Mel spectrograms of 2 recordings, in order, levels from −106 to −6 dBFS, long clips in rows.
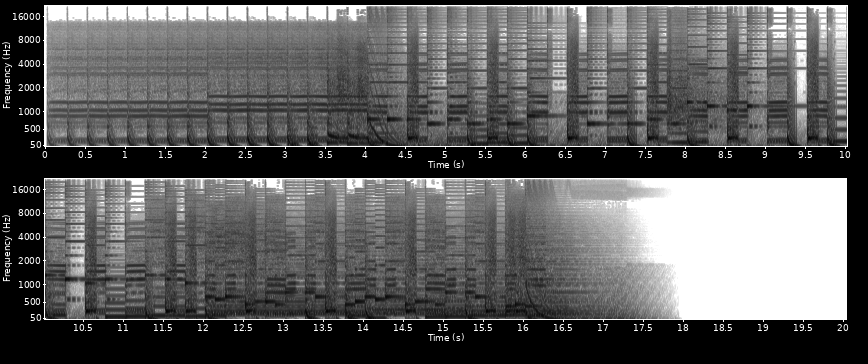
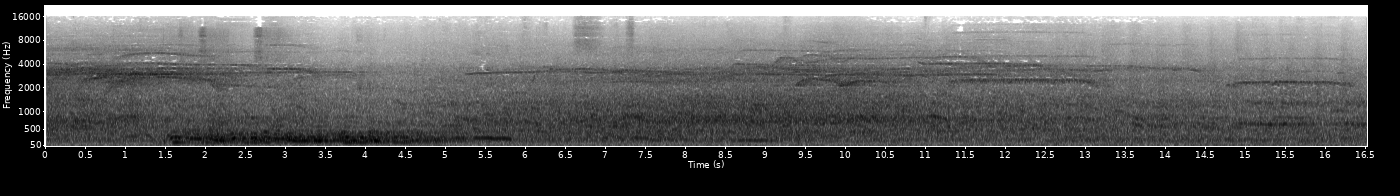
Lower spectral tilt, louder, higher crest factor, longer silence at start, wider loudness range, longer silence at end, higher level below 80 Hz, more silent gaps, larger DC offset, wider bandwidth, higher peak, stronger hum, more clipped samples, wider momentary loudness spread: second, -4.5 dB/octave vs -6 dB/octave; about the same, -15 LUFS vs -16 LUFS; about the same, 14 dB vs 16 dB; about the same, 0.05 s vs 0 s; second, 5 LU vs 8 LU; first, 2.65 s vs 0 s; first, -26 dBFS vs -40 dBFS; neither; neither; first, over 20 kHz vs 12.5 kHz; about the same, 0 dBFS vs 0 dBFS; neither; neither; about the same, 10 LU vs 9 LU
